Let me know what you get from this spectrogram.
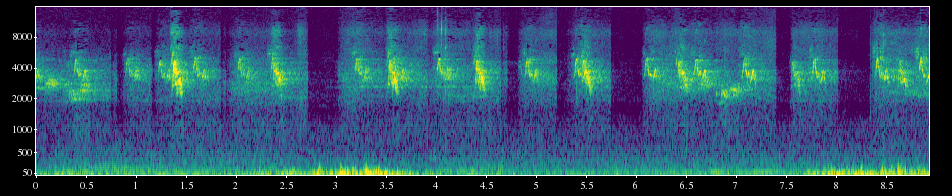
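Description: Small songbirds chirping and twittering in quick, busy runs, over a low rumble that swells about three seconds in and again near the end.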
